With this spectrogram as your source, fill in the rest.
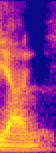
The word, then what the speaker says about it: Yeun: I think it's pronounced Young, but I don't Young know in for sure. Minari. What's your pick, Janelle? I'm going to say Stephen Yeun, even though for Chadwick Boseman probably will win.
